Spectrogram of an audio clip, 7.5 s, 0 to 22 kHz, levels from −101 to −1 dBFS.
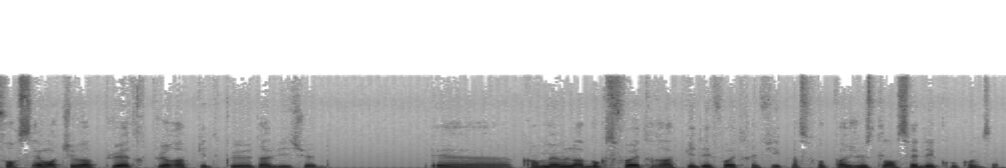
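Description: Mains buzz runs through the whole of this speech recording, sitting roughly 25 dB below the talker as a steady, raspy drone. Its root is 50 Hz, and sharp switching spikes from something like a dimmer, a rectifier or an unshielded cable are getting into the signal path twice in each mains cycle. Those spikes carry a dense ladder of 50 Hz harmonics climbing into the kilohertz range, which gives the buzz its gritty edge rather than a pure hum.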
